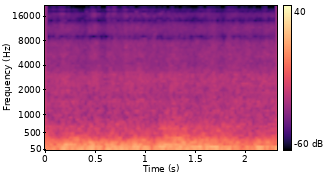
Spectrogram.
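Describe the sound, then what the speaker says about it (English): Thunder rumbles through a thunderstorm as a continuous deep, loud roar of low-pitched noise, steady with slight swells, with some wind buffeting and no voices. "thunderstorms are rolling in."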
